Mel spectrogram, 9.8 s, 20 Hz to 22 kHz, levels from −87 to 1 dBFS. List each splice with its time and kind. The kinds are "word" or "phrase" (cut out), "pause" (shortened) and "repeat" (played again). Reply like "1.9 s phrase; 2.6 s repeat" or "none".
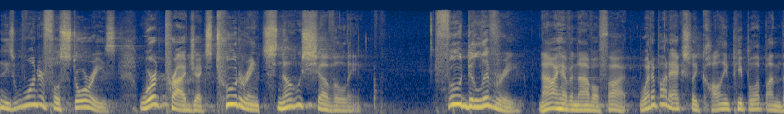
3.2 s word; 5.0 s pause; 6.5 s pause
